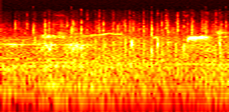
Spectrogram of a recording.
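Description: Large stadium crowd: a busy din of many voices with scattered short shouts and whistles.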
